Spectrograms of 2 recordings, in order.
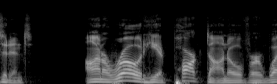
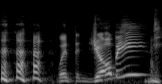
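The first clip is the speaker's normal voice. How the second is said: very high, swooping, dodgy put-on British accent. Speaker jokes about how to sound British, then tries an odd British accent. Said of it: "An interesting take on a British accent there".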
